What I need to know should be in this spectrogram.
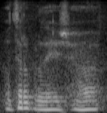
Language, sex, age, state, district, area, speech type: Sanskrit, male, 60+, Karnataka, Uttara Kannada, rural, spontaneous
